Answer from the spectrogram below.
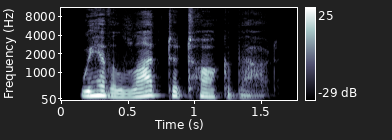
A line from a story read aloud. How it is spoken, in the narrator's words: Barbara says in a dignified tone of voice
